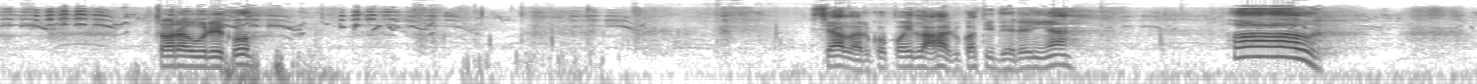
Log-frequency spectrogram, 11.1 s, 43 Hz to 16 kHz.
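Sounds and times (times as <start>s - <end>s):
low wind rumble: 0.0s - 11.0s
small birds chirping: 0.0s - 11.0s.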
